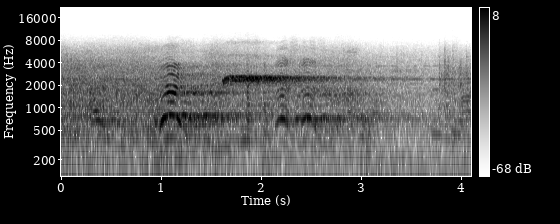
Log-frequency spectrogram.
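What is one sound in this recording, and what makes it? A referee's whistle blows shrilly and long.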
